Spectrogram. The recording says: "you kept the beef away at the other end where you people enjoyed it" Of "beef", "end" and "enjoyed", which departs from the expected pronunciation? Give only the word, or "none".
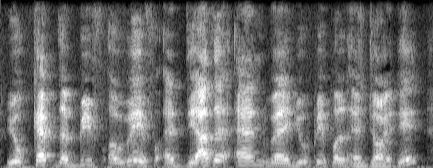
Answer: none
